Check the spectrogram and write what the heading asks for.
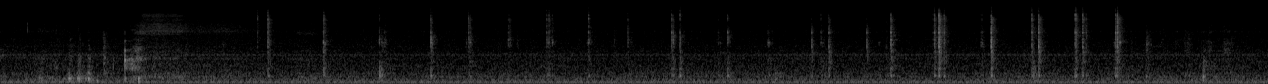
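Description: Sharp, irregular little clicks and ticks, one or two a second and bunching up near the end, as a fine blade scrapes delaminated material off an iPhone 6 Plus logic board around damaged traces. A steady low electrical hum runs underneath.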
